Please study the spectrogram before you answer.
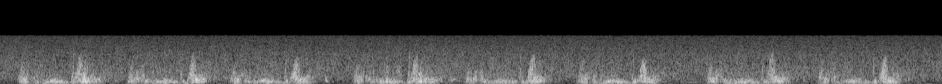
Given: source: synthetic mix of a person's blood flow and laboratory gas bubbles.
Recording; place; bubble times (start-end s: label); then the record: Doppler ultrasound of blood flow; precordium
3.21-3.32 s: bubbles
3.63-3.93 s: bubbles
3.95-4.04 s: bubbles
From the record:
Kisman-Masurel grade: 211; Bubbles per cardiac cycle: several, 3 to 8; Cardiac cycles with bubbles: 1 to 10%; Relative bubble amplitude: barely perceptible (0.100 to 0.250); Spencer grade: 1 (occasional bubble signal discernible with the cardiac motion signal, with majority of cardiac periods free of bubbles); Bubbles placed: only in the low amplitude regions of the cardiac cycle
